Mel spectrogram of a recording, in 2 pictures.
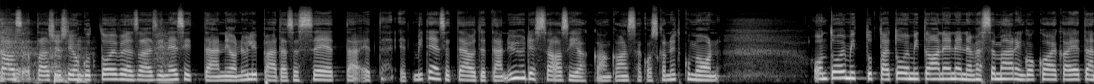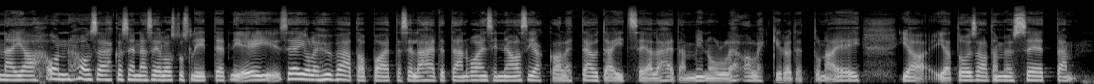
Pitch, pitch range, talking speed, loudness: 205 Hz, 190-230 Hz, 180 wpm, -18 LUFS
